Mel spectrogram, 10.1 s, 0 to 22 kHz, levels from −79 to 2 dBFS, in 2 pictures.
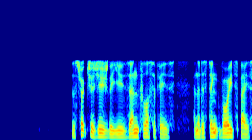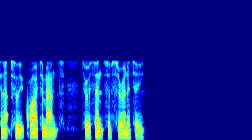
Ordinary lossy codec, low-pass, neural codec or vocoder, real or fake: none; 3.6 kHz; none; real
